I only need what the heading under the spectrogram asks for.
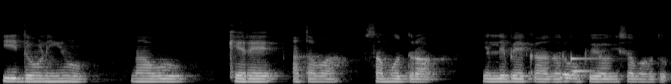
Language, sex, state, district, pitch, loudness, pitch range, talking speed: Kannada, male, Karnataka, Mysore, 130 Hz, -24 LUFS, 125-135 Hz, 80 wpm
